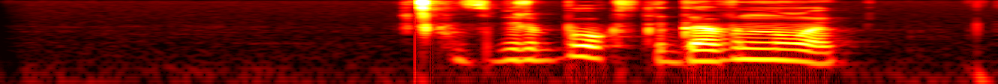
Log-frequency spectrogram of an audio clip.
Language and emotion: Russian, angry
